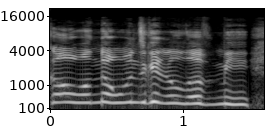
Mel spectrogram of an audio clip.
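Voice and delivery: high mopey whine; imitating someone moping that nobody will love them, whiny; whiny mock self-pity. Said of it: "Don't sit there and be like".

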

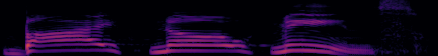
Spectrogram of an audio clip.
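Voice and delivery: "By no means" drawn out very slowly, each word weighted; Paul flatly refusing a false idea; emphatic denial. Retold or imitated. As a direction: lay down a firm no, word by word. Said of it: "his response is".

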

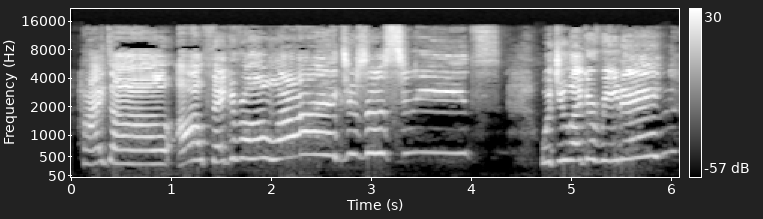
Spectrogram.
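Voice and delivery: high, loud gushing hellos; excited greeting. Real, not acted. Greeting viewers who just joined the stream, high and excited. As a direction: squeal a welcome to friends joining.

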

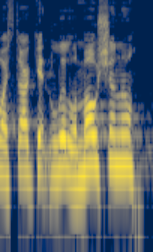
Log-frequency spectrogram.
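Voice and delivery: normal talking voice

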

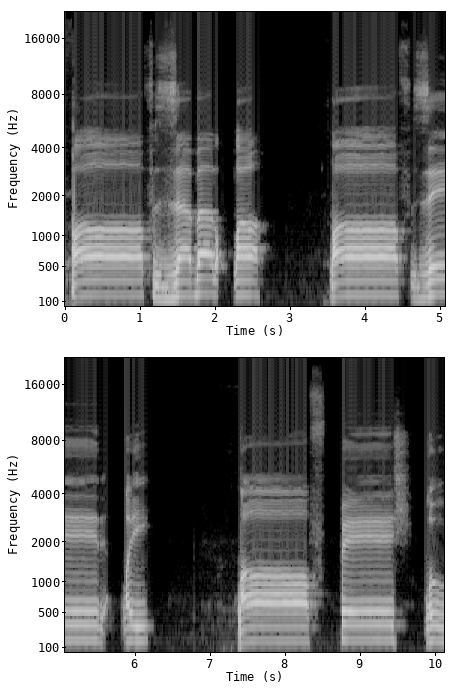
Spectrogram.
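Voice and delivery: drawn out very slowly, letter then vowel then sound: কফ জবর ক; slow spelled-out qaf drill. Shown as a demonstration. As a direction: spell it out, stretching each part very slowly. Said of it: "তাহলে উচ্চারণটা কেমন হবে?".

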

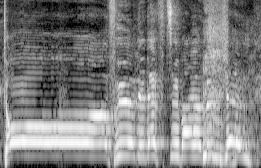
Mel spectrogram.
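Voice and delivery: slow, drawn-out stadium goal announcement; long goal yell. Acted. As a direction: stretch every word like a stadium announcer. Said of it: "Stefan Lehmann".

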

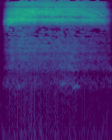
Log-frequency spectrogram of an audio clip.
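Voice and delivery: "S" hissed alone, no vowel; isolated s. Shown as a demonstration. Teacher isolates the first sound of see. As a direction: hiss just the "S" sound. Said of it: "what's the first sound you make?".

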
